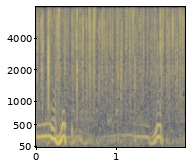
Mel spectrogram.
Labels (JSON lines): {"label": "biophony, cascading saw", "recorder": "SoundTrap 600 or HydroMoth"}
